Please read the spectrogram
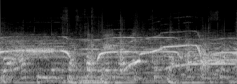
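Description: Beatboxing into a cupped microphone through a PA: deep bass pulses under rising and falling scratch-like glides.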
